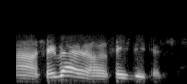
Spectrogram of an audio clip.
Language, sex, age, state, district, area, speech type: Odia, male, 45-60, Odisha, Angul, rural, conversation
